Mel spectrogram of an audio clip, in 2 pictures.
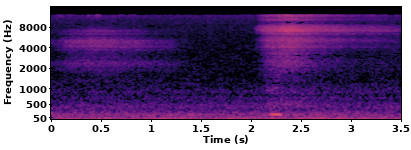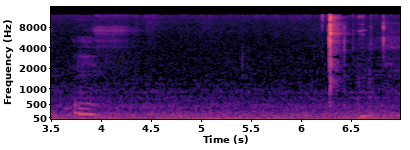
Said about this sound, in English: I probably have two more swigs of this left. I won't make you listen to all of that, but as a weird little moment.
